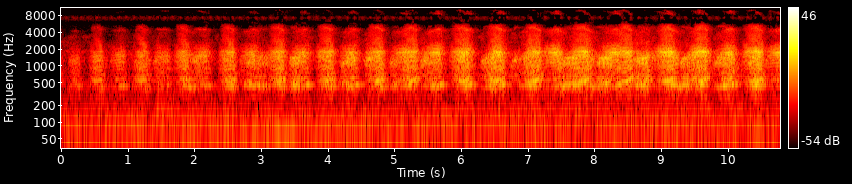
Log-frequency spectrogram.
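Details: Frog chorus recorded by an unattended phone at Driver, Northern Territory, Australia, during a Tropical Low, December 2013; fast grating croaks repeated about 143 times a minute, intensity climbing and pulsing throughout.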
